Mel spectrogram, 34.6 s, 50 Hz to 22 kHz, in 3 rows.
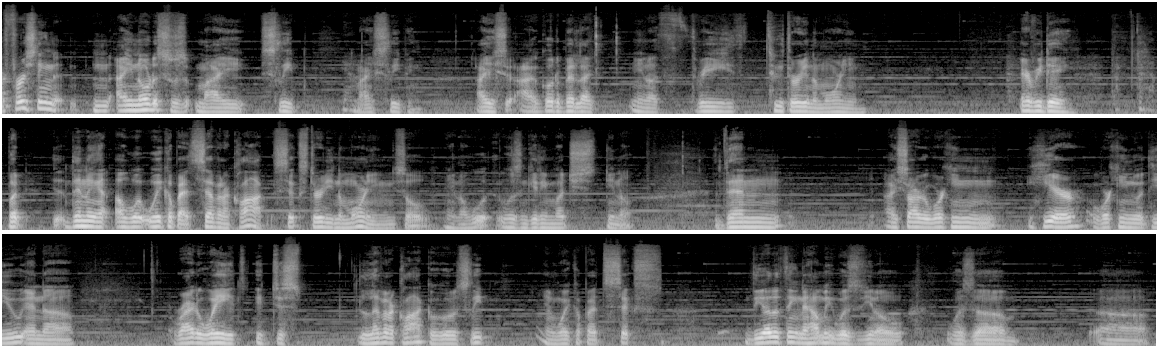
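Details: Adult man with aphasia from a massive stroke 3 years earlier, before brain training; much language regained but fluency still impaired, with repeated and fragmented words; aphasia.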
